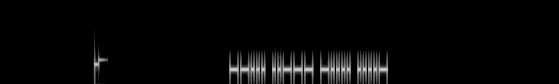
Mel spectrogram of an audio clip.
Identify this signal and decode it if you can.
Morse code, heard as a keyed tone, about 44 wpm, 700 Hz. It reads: 7264
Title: Numbers - 4-Digit 45wpm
